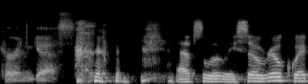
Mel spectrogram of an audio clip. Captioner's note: laughs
